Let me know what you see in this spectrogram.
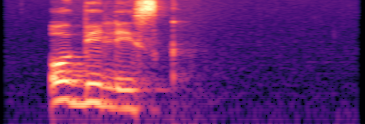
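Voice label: "обелиск" Komi-Zyrian, female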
